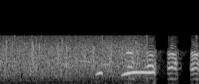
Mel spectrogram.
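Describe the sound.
An applause sound effect: a steady wash of clapping and cheering for about a second and a half, then two short, loud voiced cheers.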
